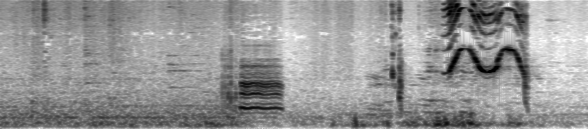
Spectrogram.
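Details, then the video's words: Pet green ringneck parrot said to be talking: a brief buzzy harmonic note, a click, then a loud wavy whistled call rising and dipping twice. "My Ringneck Green Parrot Talking Natural Sounds"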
